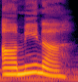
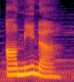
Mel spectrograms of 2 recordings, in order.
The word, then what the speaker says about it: Amina: that was often mispronounced it's Amina not Amina Amina would say her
